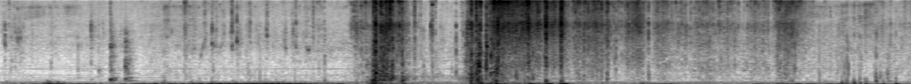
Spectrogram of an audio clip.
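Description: Clear plastic barber's cape crinkling and rustling: a short burst about five seconds in, then a longer stretch of about four seconds, with scattered light clicks and taps before it.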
